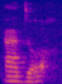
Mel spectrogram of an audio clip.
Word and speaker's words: adores: Tu adores. Don't mind the S.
